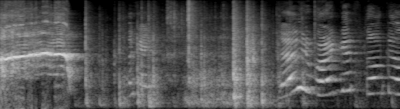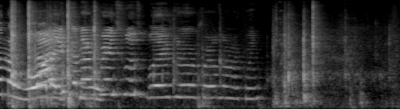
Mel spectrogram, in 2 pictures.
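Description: A child's voice making wordless play sounds: a loud, high, rising squeal at the start, then drawn-out sing-song vocal sounds, mixed with scattered clicks and knocks of plastic toy cars on a wooden table.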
